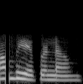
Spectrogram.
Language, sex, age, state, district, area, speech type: Maithili, female, 30-45, Bihar, Madhubani, rural, conversation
